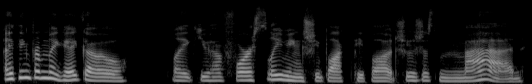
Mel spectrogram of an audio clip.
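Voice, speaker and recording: A woman's voice: on the low side, lively intonation, normal speed, no room sound, studio quality. A woman co-hosting a casual book discussion, asking questions and readily agreeing. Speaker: book club podcast co-host.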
